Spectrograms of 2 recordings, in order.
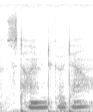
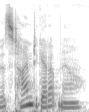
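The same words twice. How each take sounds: First: Settling, lulling hypnotic tone; going-down voice. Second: Brighter, lifted call to get up; wake-up voice. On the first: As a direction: ease them down into trance. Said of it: "versus the voice that tells you". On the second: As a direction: rouse them from trance. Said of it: "That voice that tells you". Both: Shown as a demonstration.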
